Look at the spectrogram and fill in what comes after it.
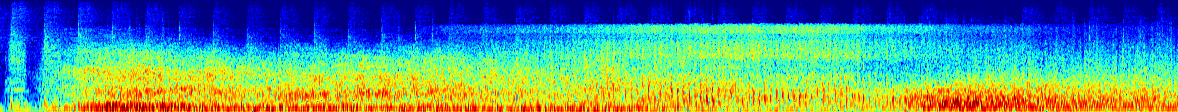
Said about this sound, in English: Takeoff.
